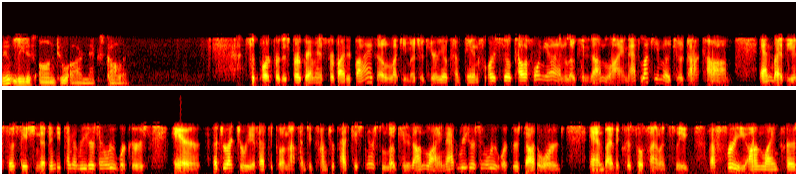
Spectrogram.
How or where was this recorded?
phone line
